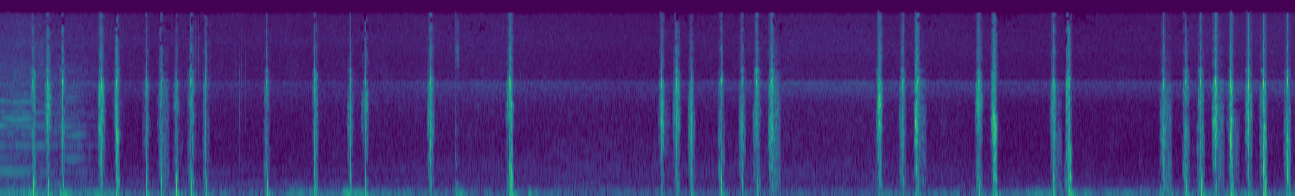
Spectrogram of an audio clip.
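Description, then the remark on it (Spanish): Sharp, dry clicks pop in irregular bursts, sometimes singly and sometimes in quick clusters, over a quiet steady background hiss; the pattern is reminiscent of Morse code. These are the clicking sounds of a stressed plant, recorded by researchers at Tel Aviv University. “Esto es una planta gritando.”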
